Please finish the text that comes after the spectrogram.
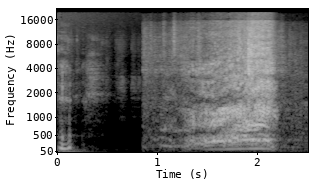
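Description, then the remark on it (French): A deep, rough bear roar rises from about one second in, swelling loud and harmonic before cutting off, preceded by a brief low grunt and a short near-silence. “c'est l'ours. Oui, c'est l'ours.”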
